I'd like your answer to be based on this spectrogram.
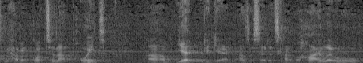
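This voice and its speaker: Man with an Australian accent, very deep, low pitch and very wide pitch swings at a fairly quick pace, with music in the background and audible room echo. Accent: Australian, noticeable. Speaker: renewable energy company manager. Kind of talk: presentation to county board. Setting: county board meeting. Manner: frequent fillers (um, uh).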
